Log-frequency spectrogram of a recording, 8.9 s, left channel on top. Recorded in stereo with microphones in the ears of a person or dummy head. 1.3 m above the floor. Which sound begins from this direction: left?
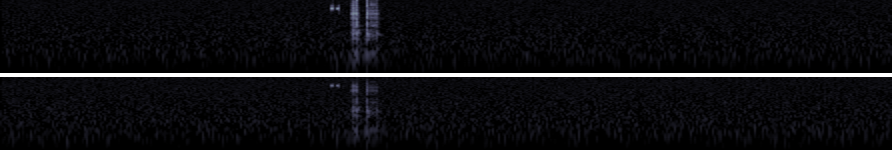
A camera shutter, at 3.3 s.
